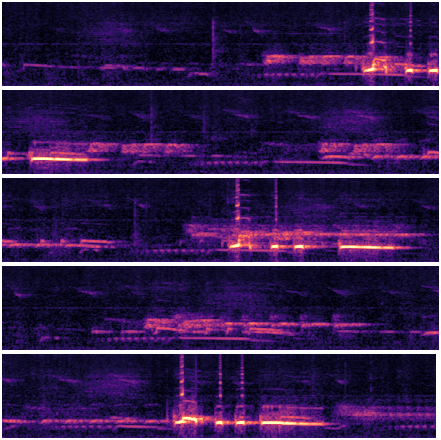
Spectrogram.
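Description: Bangkok-type zebra dove (perkutut) singing: three loud phrases about eight seconds apart, each a quick run of stuttering coos, with softer cooing in between.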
